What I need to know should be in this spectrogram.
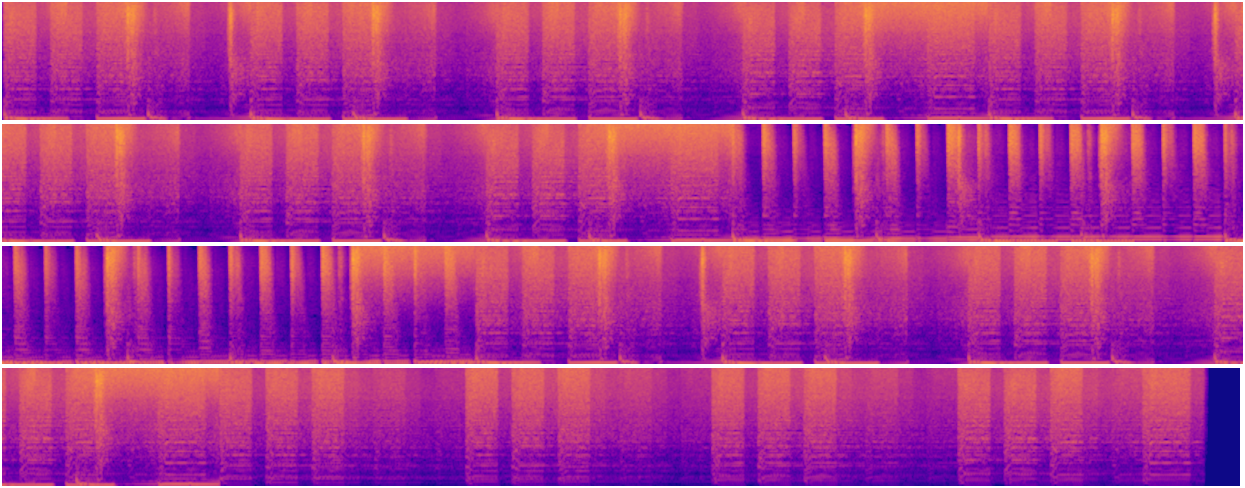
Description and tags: Space Flight loop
